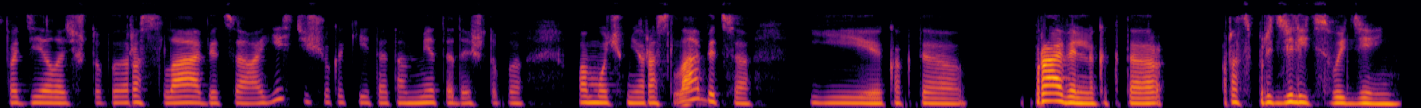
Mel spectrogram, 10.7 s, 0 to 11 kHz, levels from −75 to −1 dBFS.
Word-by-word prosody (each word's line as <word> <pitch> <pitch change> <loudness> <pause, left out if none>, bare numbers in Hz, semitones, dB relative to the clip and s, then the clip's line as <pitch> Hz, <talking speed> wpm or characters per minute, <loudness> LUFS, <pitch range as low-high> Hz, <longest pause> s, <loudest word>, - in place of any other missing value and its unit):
поделать, 175 -1 -3
чтобы 175 +2 -8
расслабиться. 175 -3 0
А - - -2
есть 250 - -9
еще 195 -1 -8
какие-то, 180 -2 -11
там, 170 0 -5
методы, 175 -2 -4
чтобы 165 0 -9 0.4
помочь 185 -1 0
мне 170 -1 -1
расслабиться, 175 - 0 0.4
и 170 -2 -2
как-то, 160 -2 -3 0.5
правильно 190 -8 +8
как-то 165 +3 +1 0.4
распределить 190 -1 +2
свой 170 0 +1
день? 150 -2 +1
175 Hz, 115 wpm, -24 LUFS, 165-180 Hz, 0.5 s, правильно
